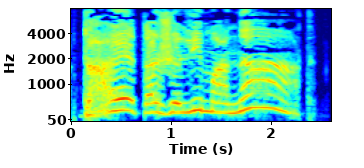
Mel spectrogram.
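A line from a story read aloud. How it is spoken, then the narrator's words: Surprised exclamation. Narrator (Russian): Жан удивленно воскликнул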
